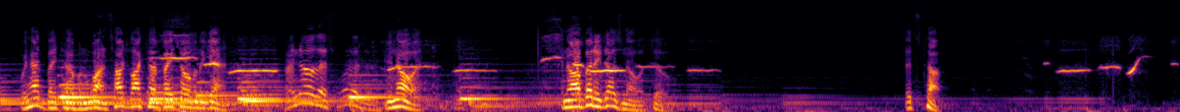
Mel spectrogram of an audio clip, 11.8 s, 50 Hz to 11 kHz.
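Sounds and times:
speech: 0.3s - 2.4s, 3.0s - 4.4s, 5.6s - 6.8s, 9.0s - 9.5s
person whistling a melody: 1.5s - 3.0s, 3.8s - 7.3s, 10.4s - 11.8s.

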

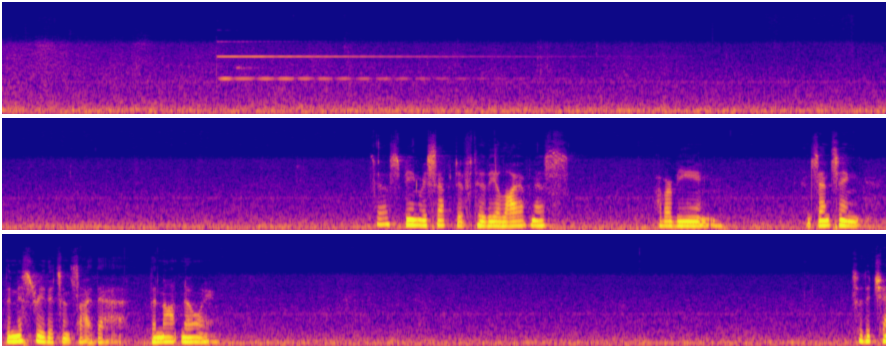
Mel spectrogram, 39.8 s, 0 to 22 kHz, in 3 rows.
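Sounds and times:
soft rushing noise: 0.0s - 39.7s
meditation gong struck and resonating: 3.2s - 9.6s
speech: 18.9s - 21.8s, 23.1s - 24.2s, 25.3s - 29.8s, 39.4s - 39.7s.

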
